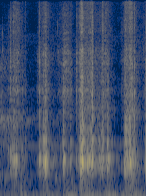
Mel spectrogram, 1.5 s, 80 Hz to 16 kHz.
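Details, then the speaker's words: 2009 Jeep Grand Cherokee hub bearing, wheel rocked back and forth by hand before rotor removal: rough, rasping grind in quick bursts from the badly worn wheel bearing, to be replaced. "That's the noise this bearing's making. I'm going to move it back and forth, the wheel back and forth, so you can hear how bad that is."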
